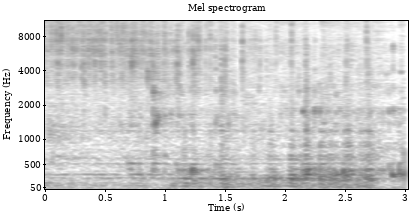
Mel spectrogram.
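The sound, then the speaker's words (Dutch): Hot water streams steadily from a tap into a sink, a continuous splashing rush with small shifts in pitch as the flow hits the basin, fairly loud with no talking. “Heet water. Misschien ga ik een wasbak boem doen.”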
